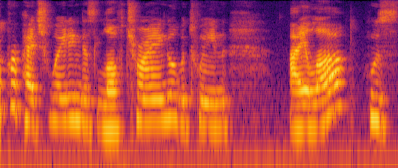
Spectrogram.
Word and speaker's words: Isla: She's still perpetuating this love triangle between Isla, whose name is pronounced Isla, but who cares about that?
